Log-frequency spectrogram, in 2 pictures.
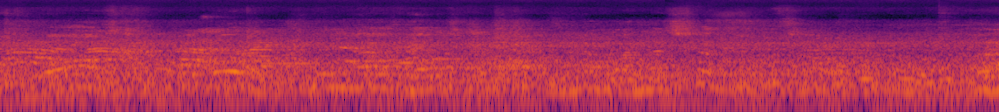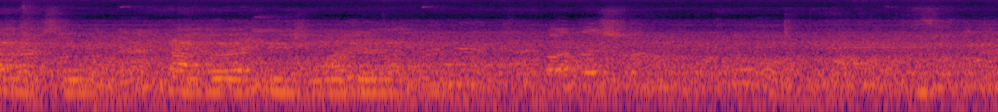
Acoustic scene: cafe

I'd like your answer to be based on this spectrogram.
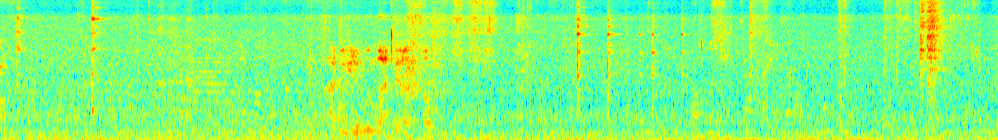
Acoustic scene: restaurant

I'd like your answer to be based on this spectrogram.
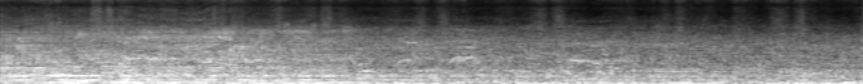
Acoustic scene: street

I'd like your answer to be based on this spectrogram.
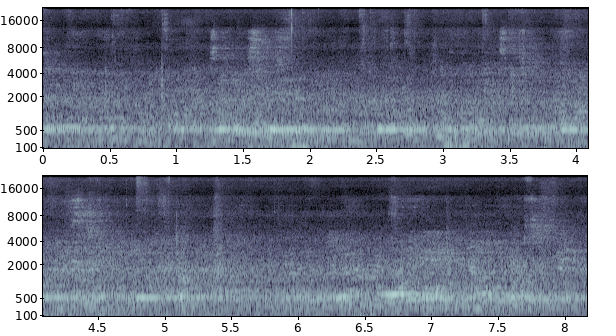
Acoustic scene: crowded indoor space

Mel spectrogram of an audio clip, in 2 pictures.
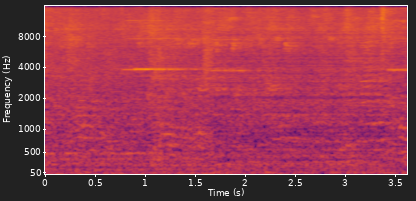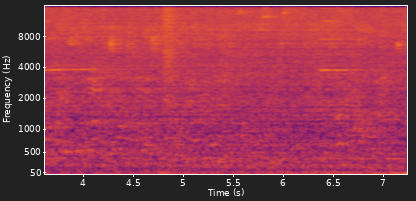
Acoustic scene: subway station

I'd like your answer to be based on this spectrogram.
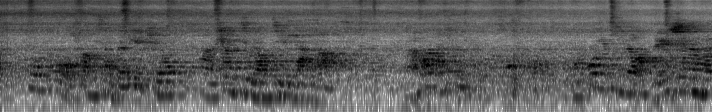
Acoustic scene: subway station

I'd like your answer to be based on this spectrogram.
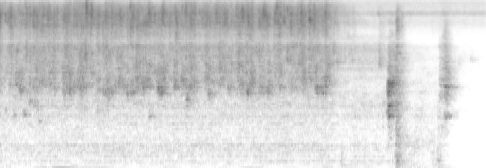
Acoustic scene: restroom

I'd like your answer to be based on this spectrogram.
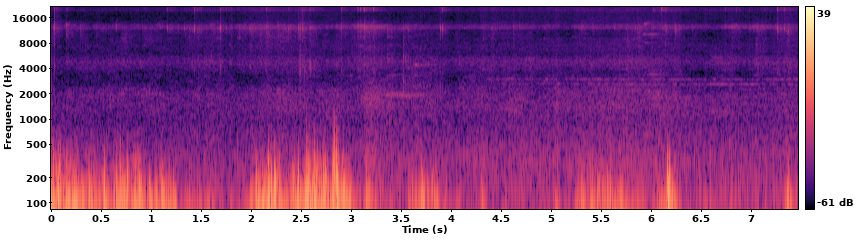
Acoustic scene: residential area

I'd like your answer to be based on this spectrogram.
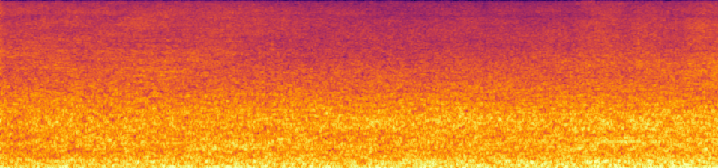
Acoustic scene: street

